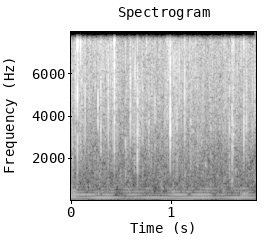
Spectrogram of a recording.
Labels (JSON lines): {"label": "biophony, midshipman", "recorder": "SoundTrap 500"}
